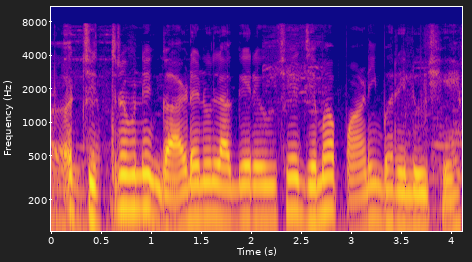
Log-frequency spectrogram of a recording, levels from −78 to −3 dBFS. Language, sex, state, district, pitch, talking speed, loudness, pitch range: Gujarati, male, Gujarat, Gandhinagar, 135 Hz, 175 wpm, -14 LUFS, 115-155 Hz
